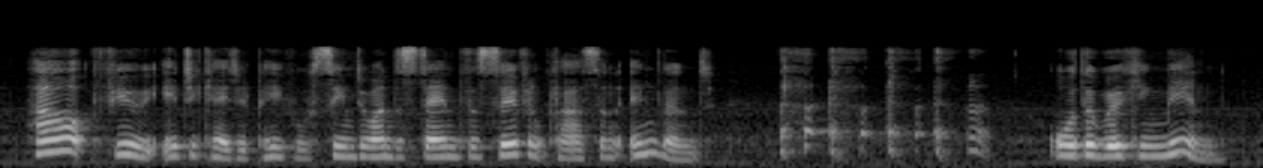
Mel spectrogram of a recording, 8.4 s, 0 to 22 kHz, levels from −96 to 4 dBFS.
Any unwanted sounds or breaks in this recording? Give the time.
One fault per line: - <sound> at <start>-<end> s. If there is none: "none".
- cough at 5.2-6.6 s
